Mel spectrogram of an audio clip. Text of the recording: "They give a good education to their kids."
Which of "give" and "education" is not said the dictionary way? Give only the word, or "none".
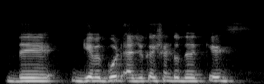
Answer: none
